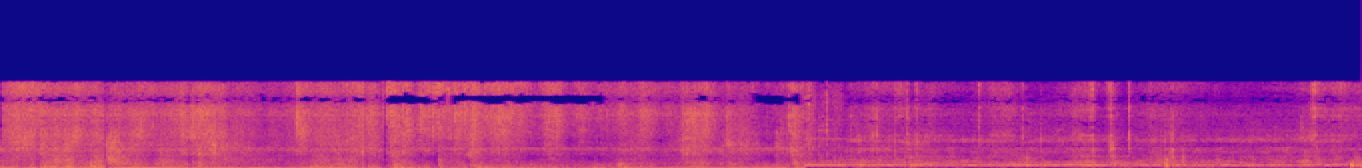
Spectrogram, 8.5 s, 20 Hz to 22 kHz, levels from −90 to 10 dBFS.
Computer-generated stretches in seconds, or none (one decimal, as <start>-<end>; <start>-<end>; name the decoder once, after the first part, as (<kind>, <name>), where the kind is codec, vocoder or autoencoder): 0.0-2.4 (codec, SNAC); 3.8-4.7; 5.3-8.5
